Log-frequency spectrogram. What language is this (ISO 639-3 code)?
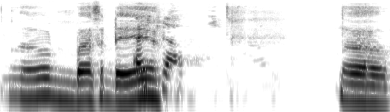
pan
